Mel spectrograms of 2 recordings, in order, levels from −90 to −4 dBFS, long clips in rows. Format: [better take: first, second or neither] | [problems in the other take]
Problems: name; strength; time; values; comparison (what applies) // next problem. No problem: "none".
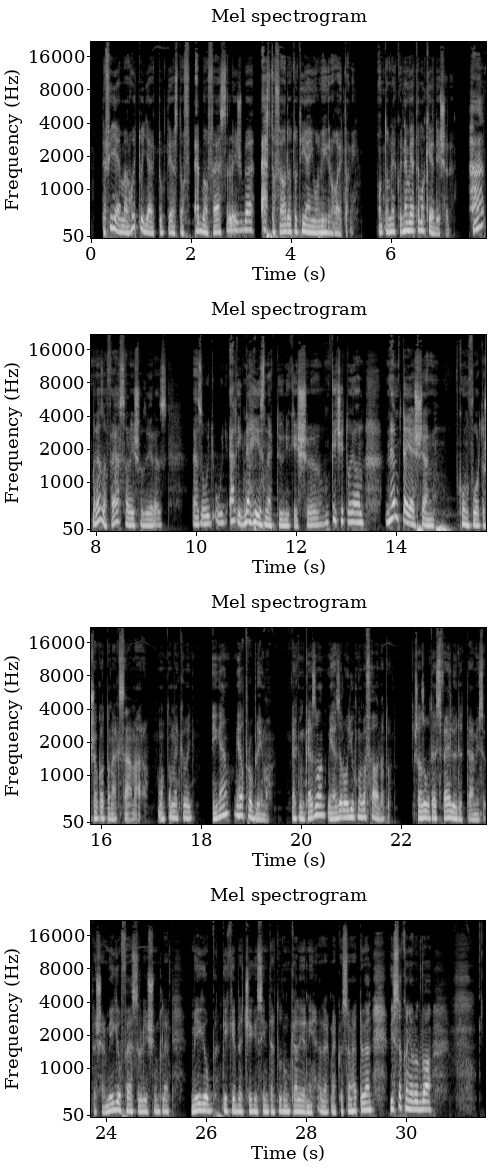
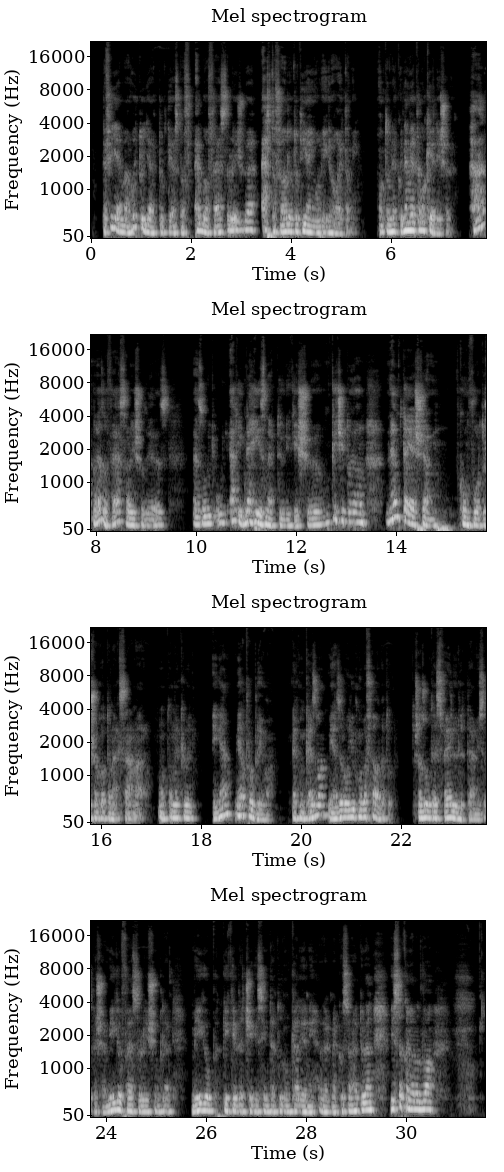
first | room echo; noticeable; dies away in 0.2 s // off-mic speech; far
